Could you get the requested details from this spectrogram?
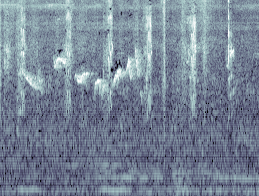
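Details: Yellow-vented bulbul (Pycnonotus goiavier) chick begging while its mother feeds it at the nest: high, slurred chirps and short whistles, about two a second, over a steady low hum and faint background tones.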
